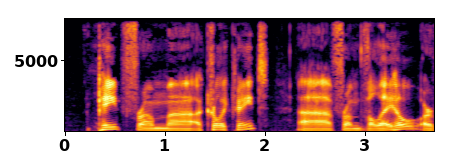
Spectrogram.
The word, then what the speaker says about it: Vallejo: premium uh premium paint from acrylic paint from Vallejo or Vallejo is that's how it's pronounced Aztec dummy Lou delmaso I want to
